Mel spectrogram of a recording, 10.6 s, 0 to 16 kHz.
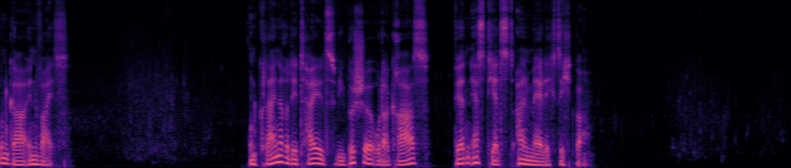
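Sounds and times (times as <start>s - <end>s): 
speech: 0.0s - 1.0s, 3.3s - 8.0s
small waves gently lapping on shore: 1.0s - 3.2s, 8.0s - 10.5s.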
